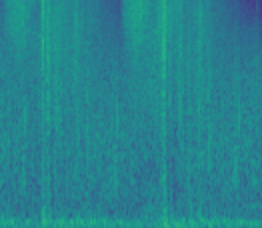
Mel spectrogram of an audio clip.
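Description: Confringo blasting spells from the Hogwarts Legacy video game go off in a busy run of booming bursts, two stronger blasts standing out over a dense, continuous rumble of combat noise.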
